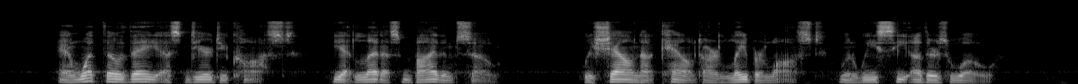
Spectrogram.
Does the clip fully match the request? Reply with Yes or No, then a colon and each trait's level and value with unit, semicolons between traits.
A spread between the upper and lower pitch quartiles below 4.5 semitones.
Yes: narrow, 2.4 semitones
